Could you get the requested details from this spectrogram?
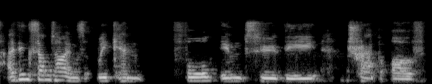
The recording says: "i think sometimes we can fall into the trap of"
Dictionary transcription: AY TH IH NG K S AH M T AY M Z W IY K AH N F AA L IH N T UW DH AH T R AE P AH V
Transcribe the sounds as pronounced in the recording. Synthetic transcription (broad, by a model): AY TH IH NG K S AH M T AY M Z W IY K AH N F AA L IH N T UW DH AH T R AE P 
